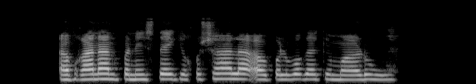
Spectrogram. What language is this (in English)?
Pashto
